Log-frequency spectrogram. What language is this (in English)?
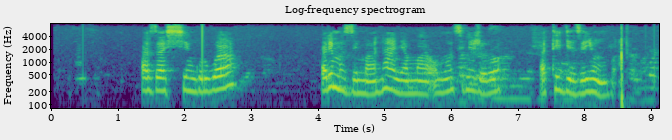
Kinyarwanda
